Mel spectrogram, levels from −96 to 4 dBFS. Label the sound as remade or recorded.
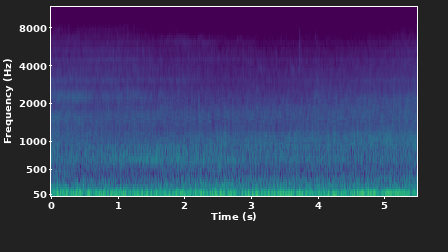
remade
